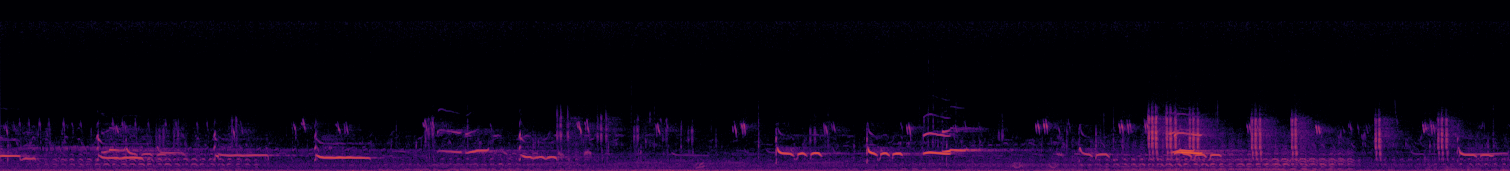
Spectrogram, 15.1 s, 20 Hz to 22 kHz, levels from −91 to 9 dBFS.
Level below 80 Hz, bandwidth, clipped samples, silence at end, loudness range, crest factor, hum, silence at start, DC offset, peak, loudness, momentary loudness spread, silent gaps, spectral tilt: -60 dBFS; 19.5 kHz; under 0.1%; 0 s; 8 LU; 20 dB; none; 0 s; under 0.1%; -22 dBFS; -40 LUFS; 20 LU; none; -1.5 dB/octave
